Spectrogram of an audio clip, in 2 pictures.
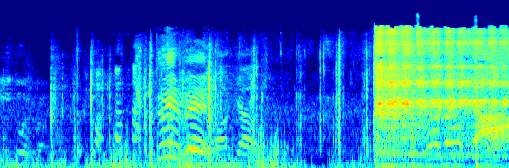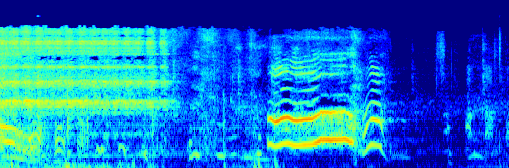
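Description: Young men shout and laugh outdoors.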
